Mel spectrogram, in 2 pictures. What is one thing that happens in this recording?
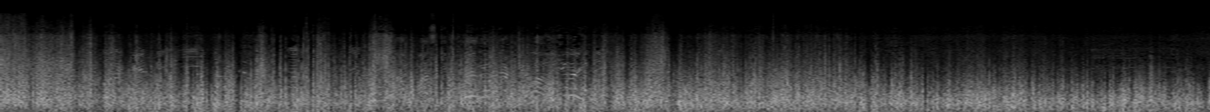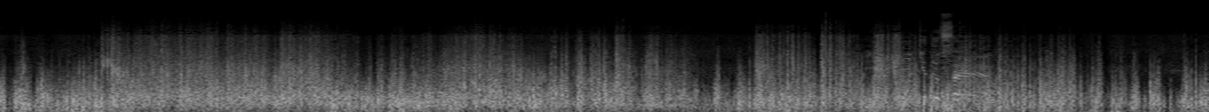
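Gusts of wind batter against the microphone.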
